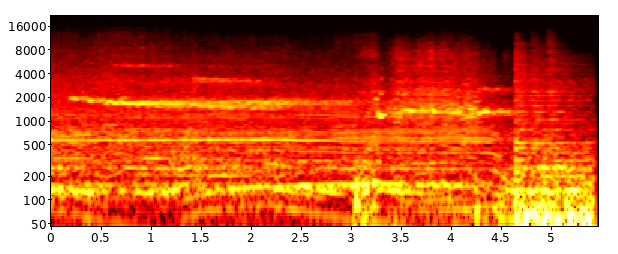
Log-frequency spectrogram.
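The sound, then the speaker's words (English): A car engine roars as tyres squeal and skid loudly and continuously, the screech rising and wavering before the vehicle speeds away, with no talking. “Right, let's hop into another car and go somewhere else.”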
